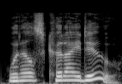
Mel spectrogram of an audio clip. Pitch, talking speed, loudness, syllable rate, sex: 170 Hz, 245 wpm, -15 LUFS, 5.6 syllables/s, male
